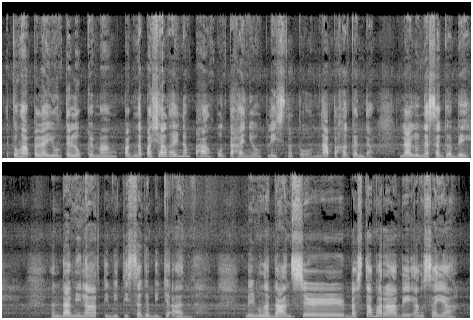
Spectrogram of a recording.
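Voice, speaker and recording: A woman's medium-pitched voice with ordinary pitch variation, a moderate pace, and noticeable background noise. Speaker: travel vlogger. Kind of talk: casual vlog narration. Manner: halting, unpolished.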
